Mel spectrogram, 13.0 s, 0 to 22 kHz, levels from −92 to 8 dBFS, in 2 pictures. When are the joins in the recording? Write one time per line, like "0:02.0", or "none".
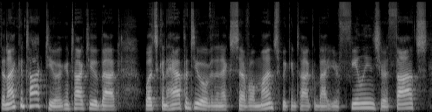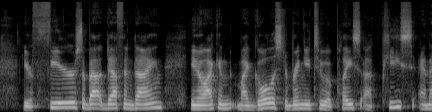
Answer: none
